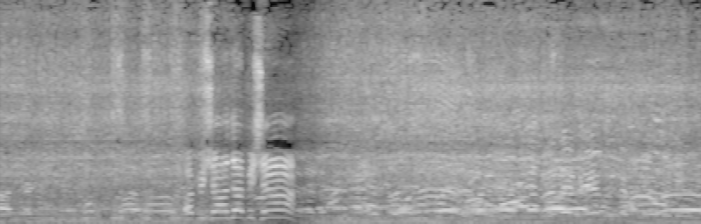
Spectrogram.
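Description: A large crowd of men shouts and cheers outdoors.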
